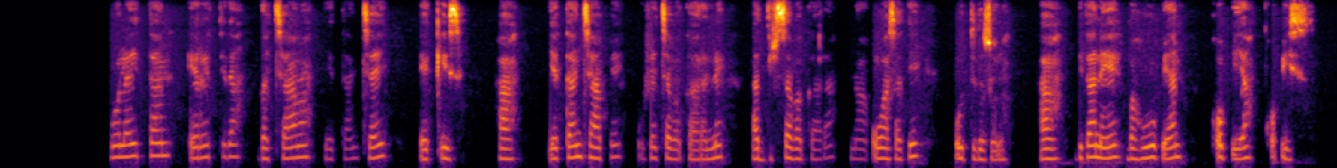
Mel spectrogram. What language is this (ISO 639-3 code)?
wal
